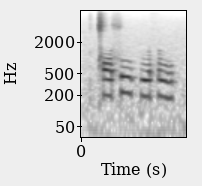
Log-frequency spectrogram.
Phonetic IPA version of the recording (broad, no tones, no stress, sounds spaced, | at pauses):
ǀ ɔ s u p u ħ u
